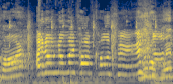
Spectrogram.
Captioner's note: laughs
